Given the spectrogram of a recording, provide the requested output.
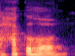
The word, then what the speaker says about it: Hakuho: to my ear it sounded hilarious but yeah hakuho um he is currently like the winningest catch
